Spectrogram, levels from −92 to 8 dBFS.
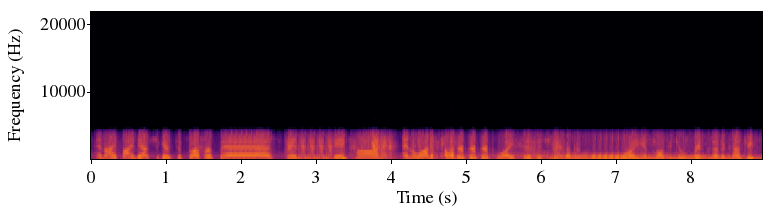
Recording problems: phone-call audio; poor line; nothing above 4 kHz
household noises; loud; throughout; 8 dB below the speech
background music; loud; throughout; 7 dB below the speech
audio stuttering; 4 times, first at 2 s

